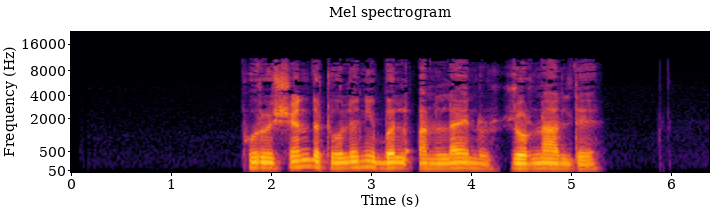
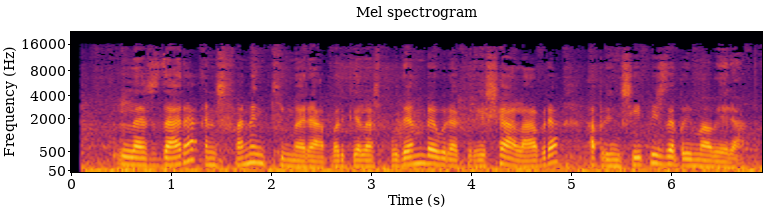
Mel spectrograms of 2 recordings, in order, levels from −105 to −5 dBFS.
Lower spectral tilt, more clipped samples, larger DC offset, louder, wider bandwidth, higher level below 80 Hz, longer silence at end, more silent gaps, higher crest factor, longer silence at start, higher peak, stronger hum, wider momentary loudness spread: about the same, -6 dB/octave vs -5.5 dB/octave; neither; neither; about the same, -24 LUFS vs -24 LUFS; second, 11 kHz vs 16 kHz; second, -58 dBFS vs -32 dBFS; first, 1.1 s vs 0 s; neither; about the same, 20 dB vs 18 dB; first, 1.75 s vs 0.1 s; about the same, -8 dBFS vs -6 dBFS; neither; first, 8 LU vs 5 LU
